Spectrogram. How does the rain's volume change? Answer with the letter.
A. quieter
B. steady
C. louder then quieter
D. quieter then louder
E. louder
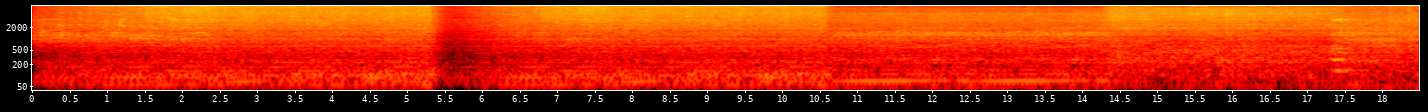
B.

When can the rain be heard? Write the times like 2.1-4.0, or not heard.
0.0-18.4.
